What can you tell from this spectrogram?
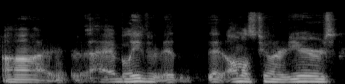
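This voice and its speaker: A man in his thirties hosts a casual talk show, his voice bright and forceful. He talks eagerly, drifting into nerdy history tangents full of ums and uhs. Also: medium pitch, unhurried. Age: 30s. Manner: eager, nerdy history digressions with many fillers. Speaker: host.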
